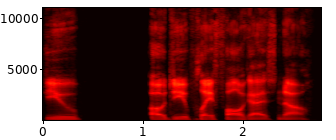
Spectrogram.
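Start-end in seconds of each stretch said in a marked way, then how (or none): none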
